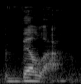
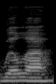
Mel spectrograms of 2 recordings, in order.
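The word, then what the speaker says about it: Wille: Um, it's spelled W I L L E, but it is pronounced Villa. Not Willa, not Will.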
